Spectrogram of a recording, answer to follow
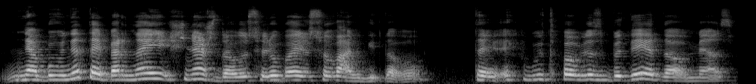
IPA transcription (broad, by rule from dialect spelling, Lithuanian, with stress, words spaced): nʲɛbuːˈnʲɪ tɐɪ bʲɛrˈnɐɪ ɪʃʲˈnʲæːʒdɐʋoː ˈsʲrʲʊbɐ ɪ sʊˈʋɐlʲɡʲiːdɐʋoː ˈtɐɪ ˈbuːdɐʋoː ʋʲɪs bʊˈdʲeːdɐʋoːm mʲɛs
